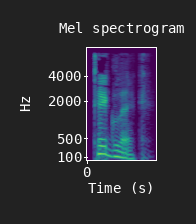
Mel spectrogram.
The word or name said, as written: tiglic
